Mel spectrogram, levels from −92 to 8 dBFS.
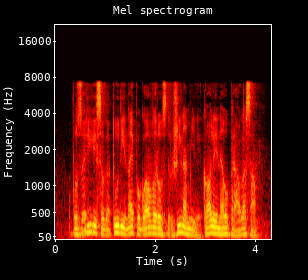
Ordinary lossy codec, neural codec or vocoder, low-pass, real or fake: none; codec, 16 kHz in and 24 kHz out, 2.2 kbps, FireRedTTS-2 codec; 7.2 kHz; fake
